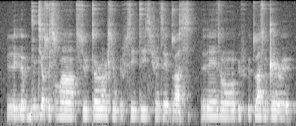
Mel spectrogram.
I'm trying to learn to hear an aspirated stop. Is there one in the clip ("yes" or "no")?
no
